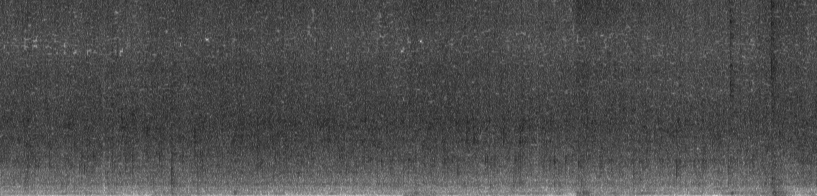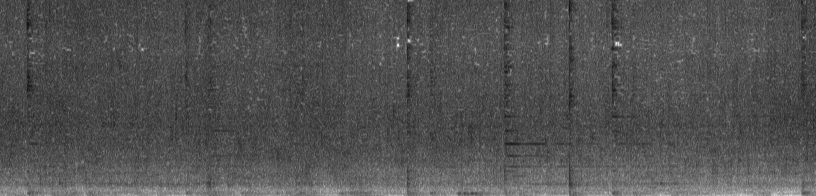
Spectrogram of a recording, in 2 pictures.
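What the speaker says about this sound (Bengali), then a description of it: "পেঁয়াজগুলো ভাজা হয়ে গেছে," Onions fry in hot oil as crab curry is being made, a continuous sizzling hiss with scattered clicks and scrapes of stirring, moderately close and steady with no talk.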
